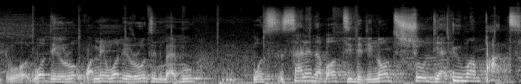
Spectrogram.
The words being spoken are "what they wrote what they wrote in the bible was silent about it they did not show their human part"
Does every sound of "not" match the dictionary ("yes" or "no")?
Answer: yes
